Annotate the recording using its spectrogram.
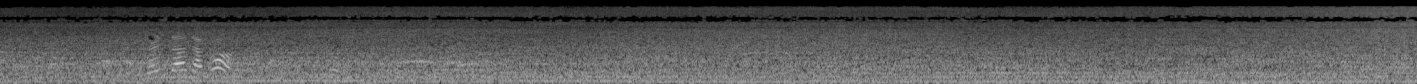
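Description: Steady rush of falling and splashing water from an indoor water park's spray features, with the voices of swimmers around it. A brief shout rises over it about two seconds in.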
